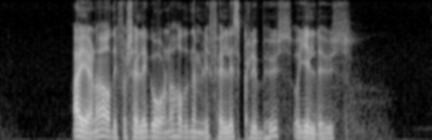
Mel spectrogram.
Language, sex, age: Norwegian, male, 27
